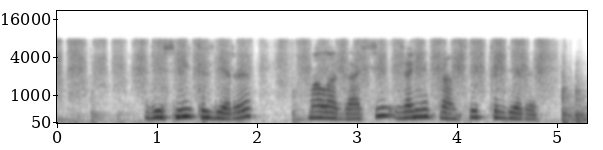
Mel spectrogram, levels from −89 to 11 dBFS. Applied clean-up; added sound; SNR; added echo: none; Tools; 14 dB; none.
